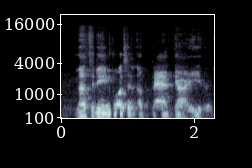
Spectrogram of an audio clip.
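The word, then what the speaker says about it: Mathurin: Matherin. Matherin.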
